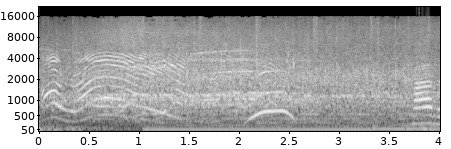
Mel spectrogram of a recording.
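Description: Studio audience cheering and applauding over music, with a held low bass note through the middle.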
